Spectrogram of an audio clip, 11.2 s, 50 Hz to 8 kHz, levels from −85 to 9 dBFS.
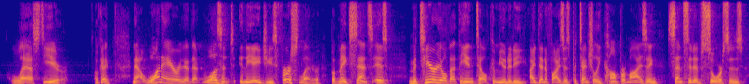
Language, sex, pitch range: English, male, 130-185 Hz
